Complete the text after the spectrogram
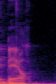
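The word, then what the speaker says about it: Baal: Yeah, the Ball system with the planet Ball. Bale? How do you say it? – I would say Bale.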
